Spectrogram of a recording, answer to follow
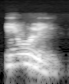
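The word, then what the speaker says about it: Juli: আর জুলাইকে বলে ইউলি, ইউলি।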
